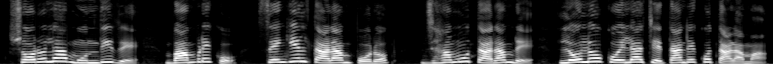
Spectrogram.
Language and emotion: Santali, neutral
